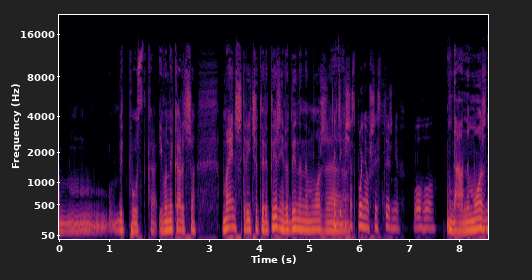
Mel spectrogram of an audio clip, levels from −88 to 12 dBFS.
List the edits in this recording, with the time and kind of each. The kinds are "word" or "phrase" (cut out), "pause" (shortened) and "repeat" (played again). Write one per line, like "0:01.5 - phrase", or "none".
0:03.6 - phrase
